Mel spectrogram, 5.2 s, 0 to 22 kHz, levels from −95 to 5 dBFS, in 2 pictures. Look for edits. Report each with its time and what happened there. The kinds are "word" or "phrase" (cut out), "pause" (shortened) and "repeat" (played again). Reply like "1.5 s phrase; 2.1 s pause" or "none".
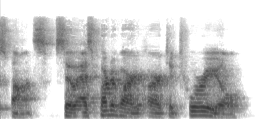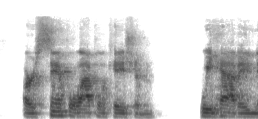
none

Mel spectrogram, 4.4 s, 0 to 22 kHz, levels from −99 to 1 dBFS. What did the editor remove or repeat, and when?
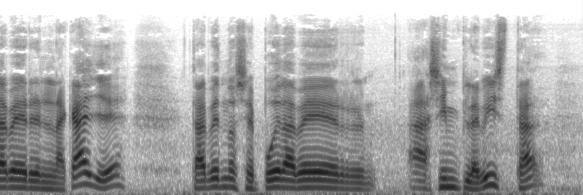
none

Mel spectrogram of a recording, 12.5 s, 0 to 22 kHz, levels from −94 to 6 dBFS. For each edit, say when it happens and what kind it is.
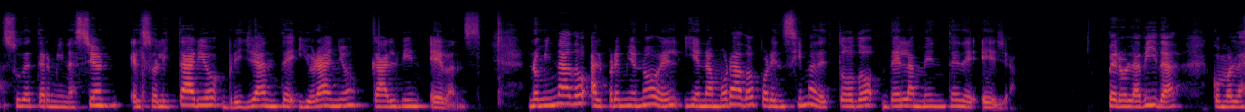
none

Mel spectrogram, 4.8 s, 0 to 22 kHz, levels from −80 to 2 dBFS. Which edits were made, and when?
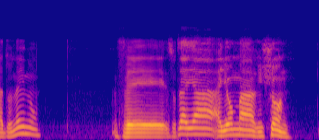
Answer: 2.7 s word

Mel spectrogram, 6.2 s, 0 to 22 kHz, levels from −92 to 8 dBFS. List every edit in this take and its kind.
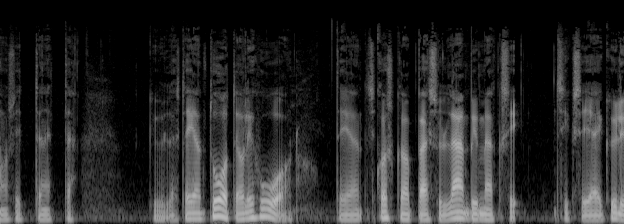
1.8 s phrase; 3.3 s pause; 3.7 s phrase

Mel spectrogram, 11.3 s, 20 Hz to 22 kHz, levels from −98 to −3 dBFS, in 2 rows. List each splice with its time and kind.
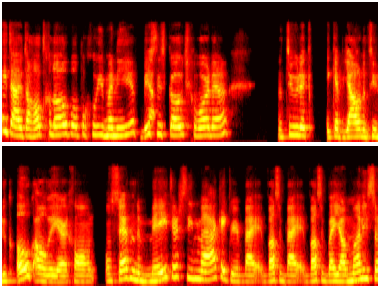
4.8 s pause; 9.0 s phrase; 9.9 s repeat

